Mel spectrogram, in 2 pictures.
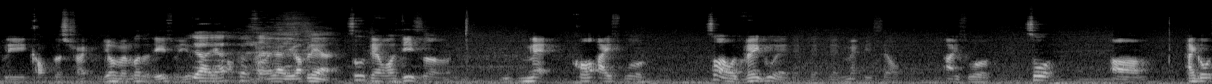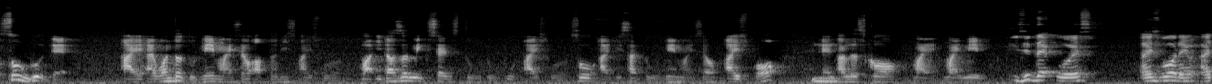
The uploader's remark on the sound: This is our first doing podcast episode with 2 guest outdoors, so sorry for the background noise.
